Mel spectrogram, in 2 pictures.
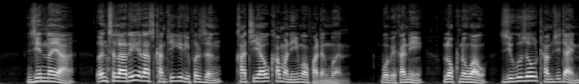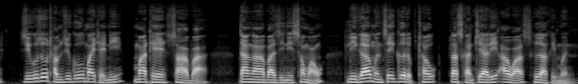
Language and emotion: Bodo, neutral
